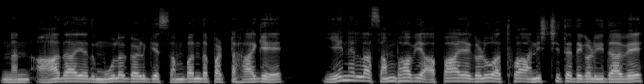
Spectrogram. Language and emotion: Kannada, fearful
